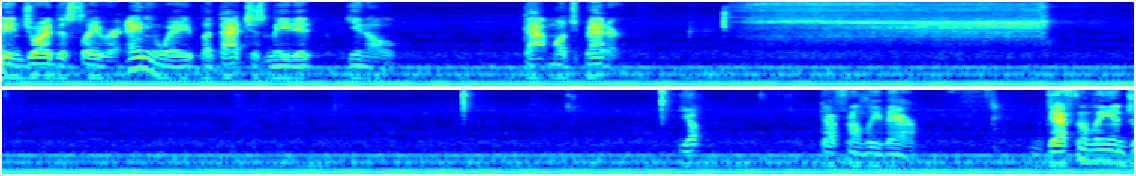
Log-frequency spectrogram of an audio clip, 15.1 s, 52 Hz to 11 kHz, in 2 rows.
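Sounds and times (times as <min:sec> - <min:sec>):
low electrical hum: 0:00.0 - 0:15.0
vape hiss: 0:04.8 - 0:07.0.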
